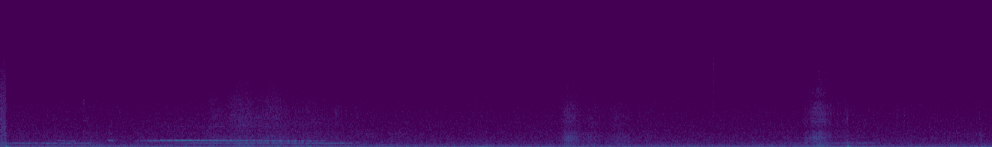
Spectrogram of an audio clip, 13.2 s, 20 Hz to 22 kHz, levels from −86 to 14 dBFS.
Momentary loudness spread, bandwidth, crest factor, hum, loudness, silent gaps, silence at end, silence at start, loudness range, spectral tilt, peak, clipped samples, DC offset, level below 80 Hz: 7 LU; 15 kHz; 20 dB; none; -62 LUFS; none; 0 s; 0 s; 5 LU; -4.5 dB/octave; -40 dBFS; under 0.1%; under 0.1%; -66 dBFS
